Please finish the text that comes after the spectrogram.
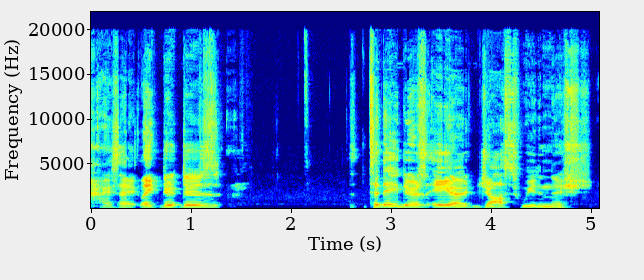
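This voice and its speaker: A man's voice: medium pitch, expressive, slow, a little mellow. A man in casual film discussion, speaking in a wry, opinionated way. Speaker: podcast guest co-host.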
